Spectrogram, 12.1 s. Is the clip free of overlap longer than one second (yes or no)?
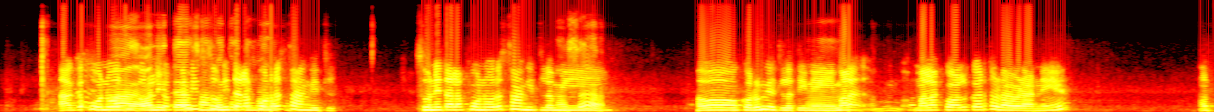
no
